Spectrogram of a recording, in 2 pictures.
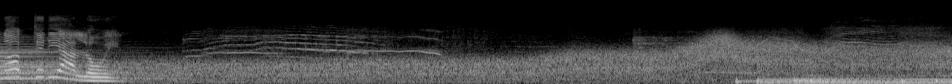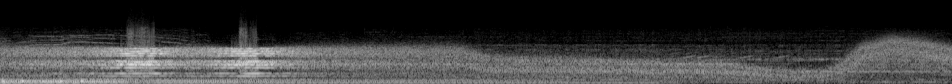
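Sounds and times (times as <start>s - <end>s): low synthesizer drone: 4.8s - 19.0s
whooshing synth sweep: 4.8s - 19.0s
synthesizer chord stabs: 7.4s - 16.8s.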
